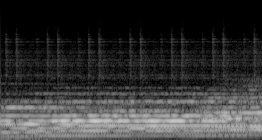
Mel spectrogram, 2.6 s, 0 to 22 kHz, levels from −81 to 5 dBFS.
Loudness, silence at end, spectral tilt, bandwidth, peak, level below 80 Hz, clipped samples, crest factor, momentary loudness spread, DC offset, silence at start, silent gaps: -20 LUFS; 0 s; -8 dB/octave; 8 kHz; -8 dBFS; -50 dBFS; under 0.1%; 12 dB; 3 LU; under 0.1%; 0 s; none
